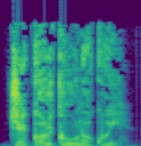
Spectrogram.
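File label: curious, Italian; mohaa; dialogue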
